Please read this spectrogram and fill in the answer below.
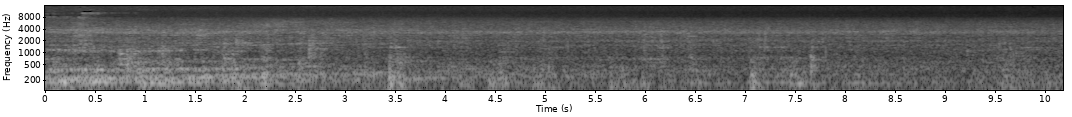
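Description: Steam train of a GWR Hall-class locomotive and coaches pulling out, rumbling steadily as the carriages roll past with a few wheel clicks over the rail joints. The sound slowly fades as the locomotive draws away.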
